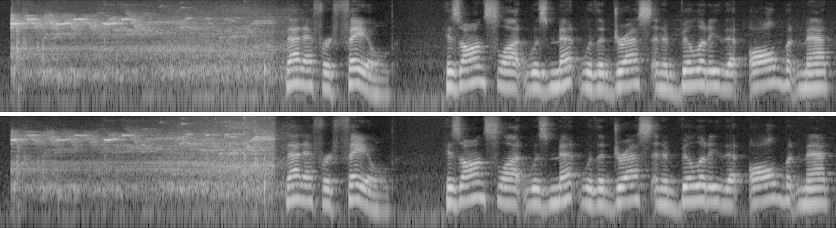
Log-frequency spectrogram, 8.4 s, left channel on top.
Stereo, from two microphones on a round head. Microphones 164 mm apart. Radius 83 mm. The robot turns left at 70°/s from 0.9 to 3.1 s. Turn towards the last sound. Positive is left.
turn(degrees=20)  # may be behind; listen again after turning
